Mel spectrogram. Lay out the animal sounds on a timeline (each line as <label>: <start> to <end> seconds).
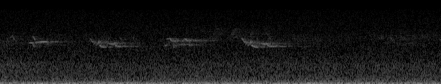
American Robin (Turdus migratorius): 0.0 to 3.0 seconds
